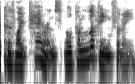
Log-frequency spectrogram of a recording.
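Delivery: spoken through clenched jaw and gritted teeth. Voicing Yuki answering why she is so concerned: through gritted teeth. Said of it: "she just says through gritted teeth".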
